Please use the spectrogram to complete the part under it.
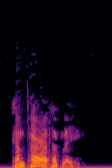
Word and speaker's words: comparatively: The first syllable, work, W-O-R-K, is correct. – Comparatively. – The second syllable, pair, P-A-R, is correct. – Surfaces. – The first syllable, sir, S-U-R, is correct.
